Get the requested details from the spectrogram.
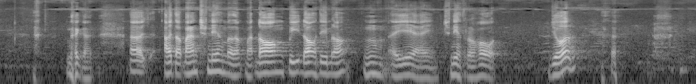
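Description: An elderly man speaks calmly and warmly into a microphone, close by.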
